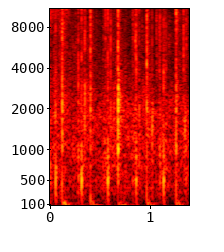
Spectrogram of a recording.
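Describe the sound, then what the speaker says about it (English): Short burst of rhythmic clapping from an audience at a school board meeting, moderately close and steady for about a second and a half. "That just deserves a round of applause"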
